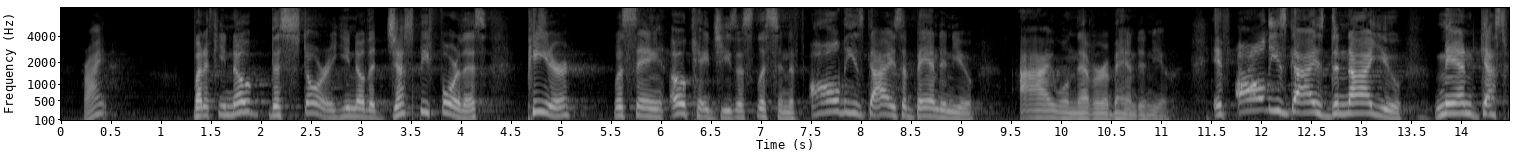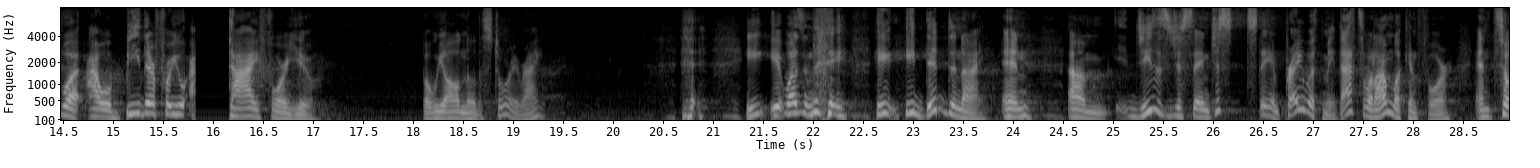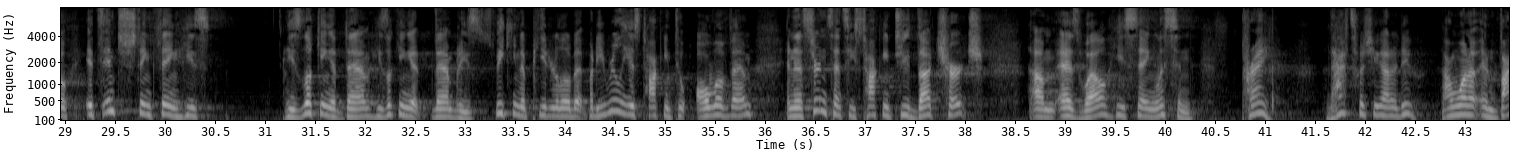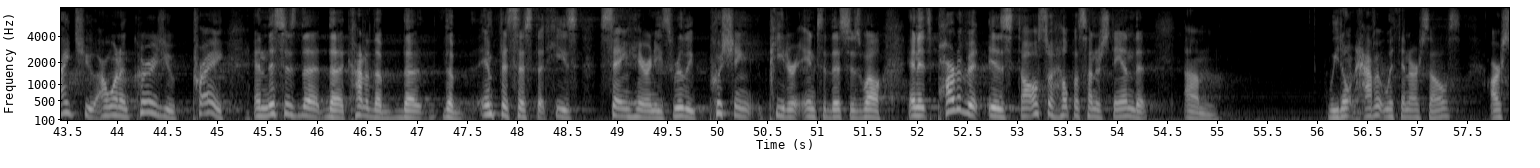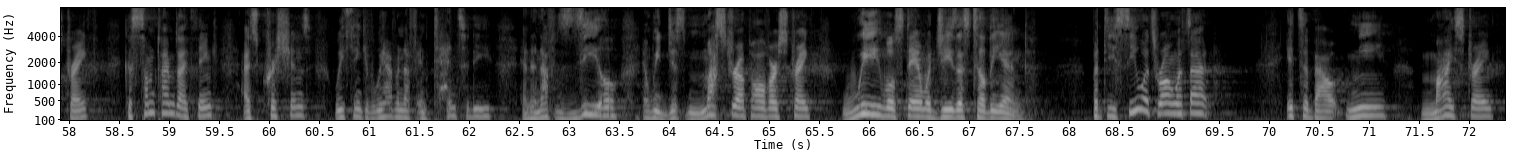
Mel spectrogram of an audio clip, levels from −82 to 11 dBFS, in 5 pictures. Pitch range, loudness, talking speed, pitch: 135-185 Hz, -31 LUFS, 195 wpm, 155 Hz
